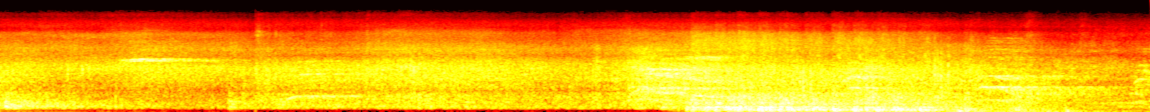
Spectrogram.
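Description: Skates scrape and hiss across ice in a large echoing arena.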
